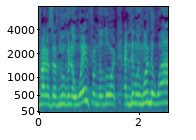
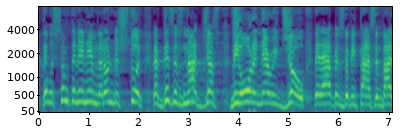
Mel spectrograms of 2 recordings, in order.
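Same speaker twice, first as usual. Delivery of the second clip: ordinary delivery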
